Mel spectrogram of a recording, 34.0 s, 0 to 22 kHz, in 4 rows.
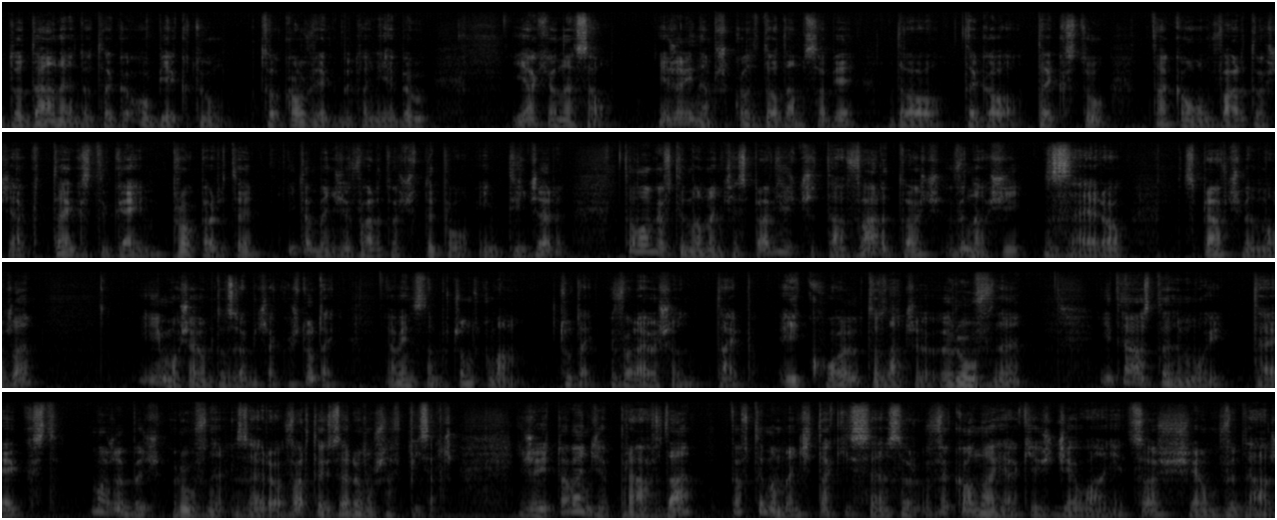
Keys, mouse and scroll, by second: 1.0-4.0 drag, 2.6-4.0 middle drag, 9.1 click, 10.3 click, 24.4-26.5 drag, 26.8 click, 27.7 0, 28.2 Return.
